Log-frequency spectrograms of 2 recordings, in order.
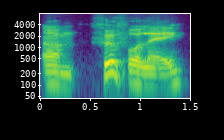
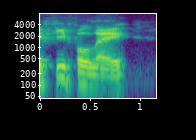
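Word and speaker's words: fifolet: And so, like, some people pronounce this one Fufole, which is probably more the correct French version. But again, just like Rougarou and Rougarou, it's we say Fifole.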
